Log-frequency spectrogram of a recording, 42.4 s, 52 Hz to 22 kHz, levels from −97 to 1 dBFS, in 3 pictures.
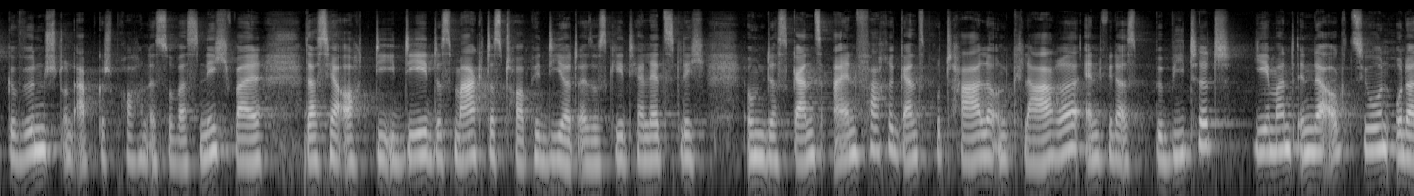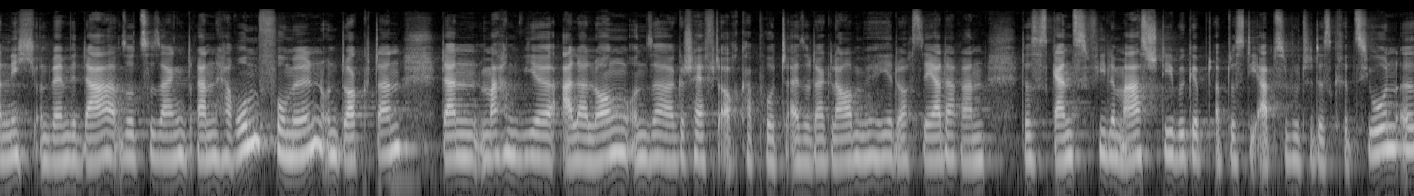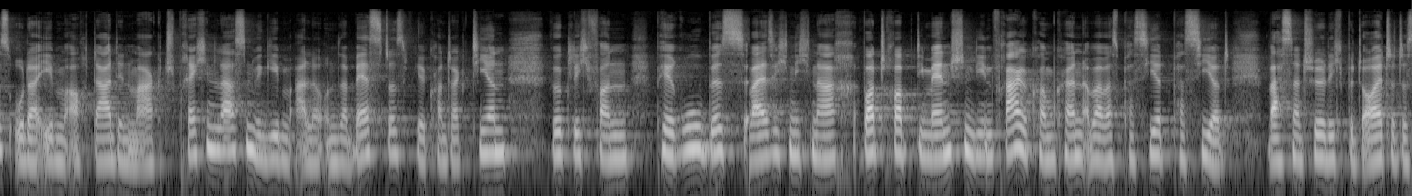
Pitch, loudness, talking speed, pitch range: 175 Hz, -28 LUFS, 160 wpm, 165-195 Hz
